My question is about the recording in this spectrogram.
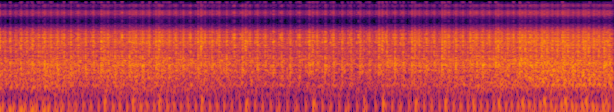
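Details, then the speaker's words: Twin run with one cylinder head removed, after a damage check following oil in that cylinder: slow, loud chuffing putt with an open, uneven bark, one cylinder firing and the other open and dead. No damage found. "I'm getting ready to fire this engine up on one cylinder with the head off this side and everything seems to be operating pretty good"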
